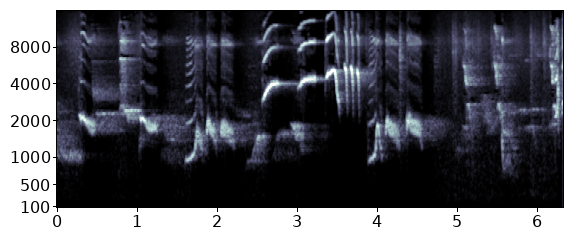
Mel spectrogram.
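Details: Varied song of a displaying white-rumped shama: fluty whistles that rise and fall, upward-sweeping high notes and clicking chips, delivered in lively, broken phrases.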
